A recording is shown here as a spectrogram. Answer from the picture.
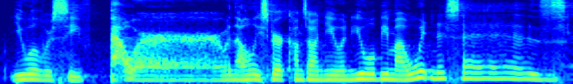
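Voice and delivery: mock-grand preacher voice with stretched endings; theatrical scripture quote; grand verse recitation. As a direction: declaim it, drawing out key words.

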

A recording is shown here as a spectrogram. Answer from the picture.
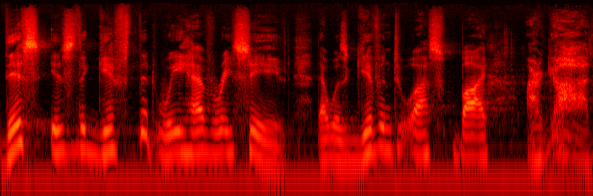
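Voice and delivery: ordinary talk, nothing marked

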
